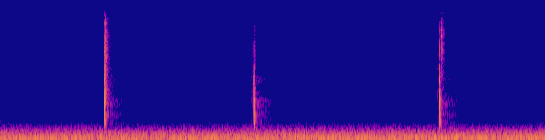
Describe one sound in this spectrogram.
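A game menu gives short, sharp clicks as options are selected.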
